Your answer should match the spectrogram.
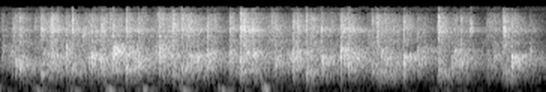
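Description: An audience applauds to welcome a Guardian journalist as a speaker, with a steady, dense patter of many hands clapping, moderately loud and sustained throughout, with a few individual claps standing out in the mix.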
